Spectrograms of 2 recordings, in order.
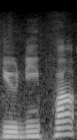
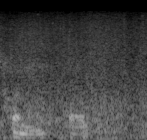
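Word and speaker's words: HuniePop: It's uni pop. It's just bejeweled. Honey pop. It's It's pronounced honey pop.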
